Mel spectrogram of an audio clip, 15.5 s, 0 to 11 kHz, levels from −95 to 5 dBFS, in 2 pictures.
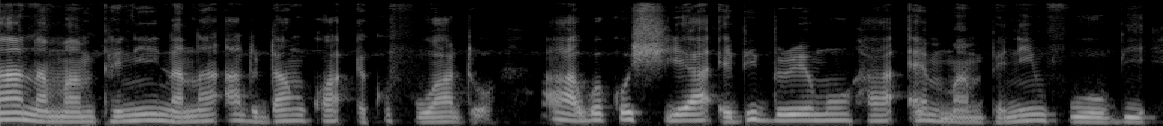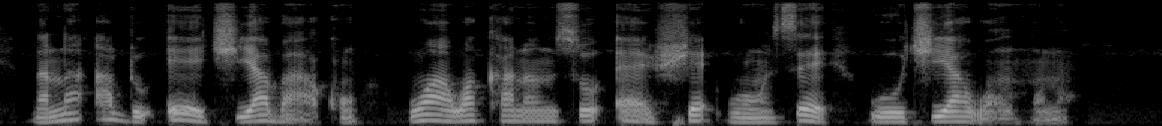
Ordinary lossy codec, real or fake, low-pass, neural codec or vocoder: Opus, 32 kbps; real; 9.9 kHz; none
